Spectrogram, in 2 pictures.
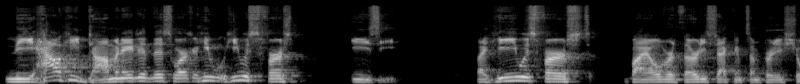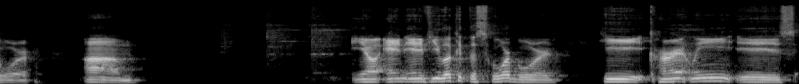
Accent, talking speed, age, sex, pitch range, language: American, 135 wpm, 20-39, male, 115-145 Hz, English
